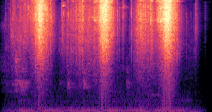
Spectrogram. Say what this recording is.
Monedas saco
coin bag in movement
bag, coin-bag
